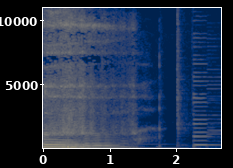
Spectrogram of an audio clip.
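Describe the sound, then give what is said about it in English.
A deep, voiced audible exhale through the nose during a guided breathing exercise. It starts loud and fades steadily over about a second and a half, followed by faint, quiet sounds. “One more deep inhale and audible exhale.”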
